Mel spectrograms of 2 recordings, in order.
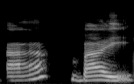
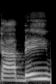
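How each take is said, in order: First: The second syllable sounds like 'bye'. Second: The second syllable sounds like 'bay'. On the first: The speaker calls it right. "কারণ কি আই।" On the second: The speaker calls it wrong. "এটা কি দা বেই বলা যাবে?"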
